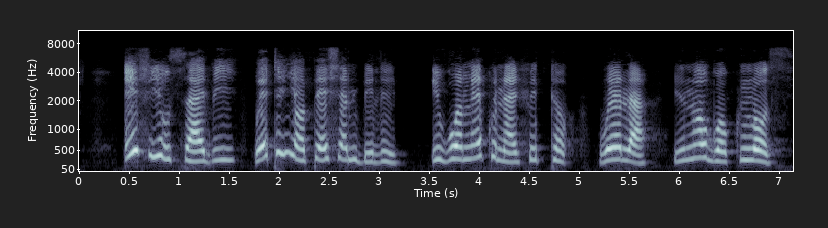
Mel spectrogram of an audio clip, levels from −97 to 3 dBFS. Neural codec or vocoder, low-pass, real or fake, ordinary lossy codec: codec, 16 kHz, 4 kbps, FreqCodec, larger model; 7.2 kHz; fake; none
